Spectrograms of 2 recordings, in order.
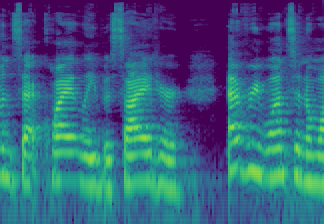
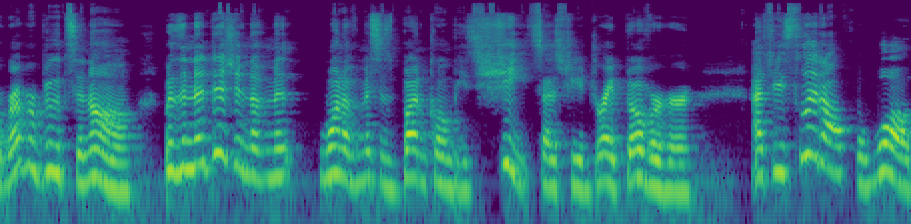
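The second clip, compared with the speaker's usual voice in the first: usual speaking voice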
